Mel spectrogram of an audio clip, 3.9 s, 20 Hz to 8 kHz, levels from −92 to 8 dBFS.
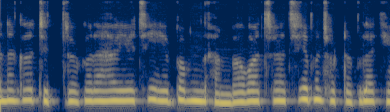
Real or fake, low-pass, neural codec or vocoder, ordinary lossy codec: fake; none; codec, 16 kHz, 4.8 kbps, FACodec; none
